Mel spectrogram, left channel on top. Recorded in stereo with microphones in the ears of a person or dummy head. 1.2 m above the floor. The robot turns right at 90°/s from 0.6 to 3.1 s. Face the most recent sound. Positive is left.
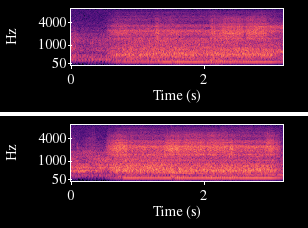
No sound to turn to.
